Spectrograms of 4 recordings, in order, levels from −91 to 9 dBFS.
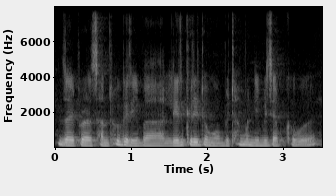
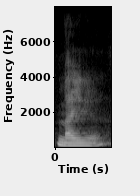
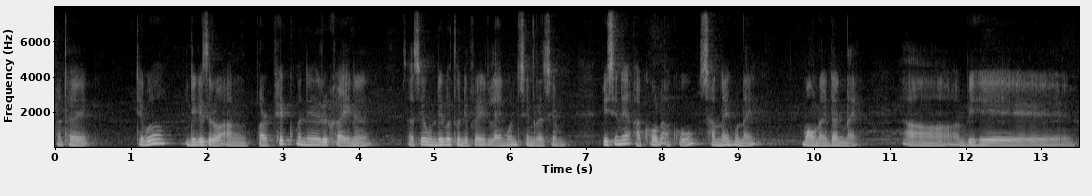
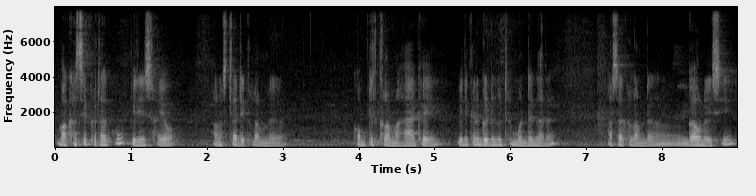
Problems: low volume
